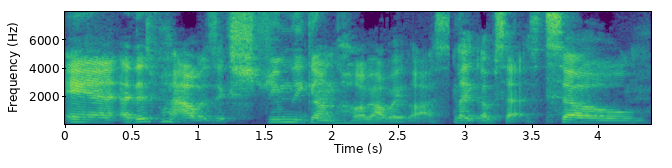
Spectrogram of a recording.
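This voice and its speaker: Woman, 20s, low voice, casual vlog storytelling, rambling, says "like" a lot, stutters. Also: normal speed. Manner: chatty and rambling, heavy use of "like"; stutters and repeats words. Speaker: vlogger.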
